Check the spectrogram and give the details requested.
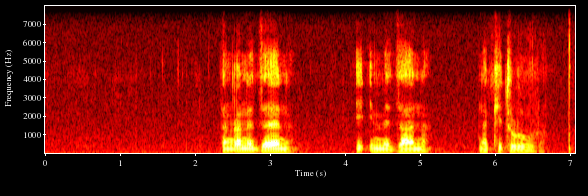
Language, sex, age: Venda, male, 37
